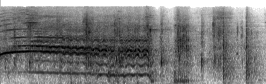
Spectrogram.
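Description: A horse whinnies loudly with a long, quavering neigh, then hooves clip-clop in a quick, uneven patter.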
